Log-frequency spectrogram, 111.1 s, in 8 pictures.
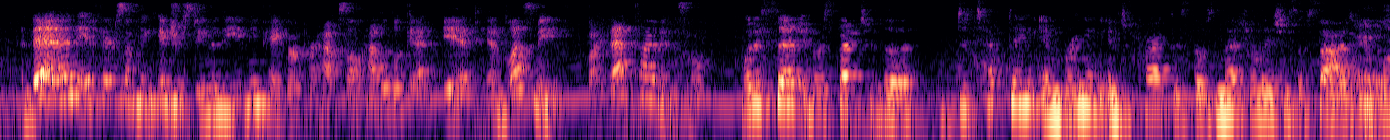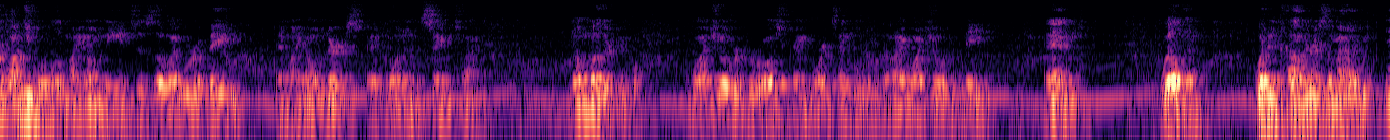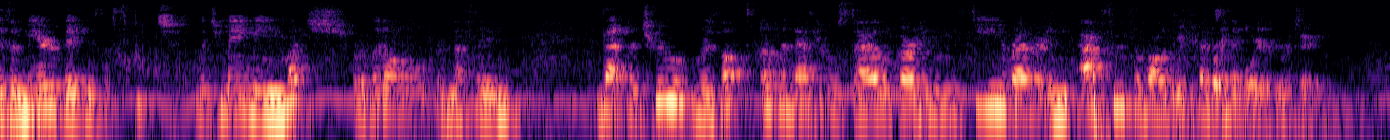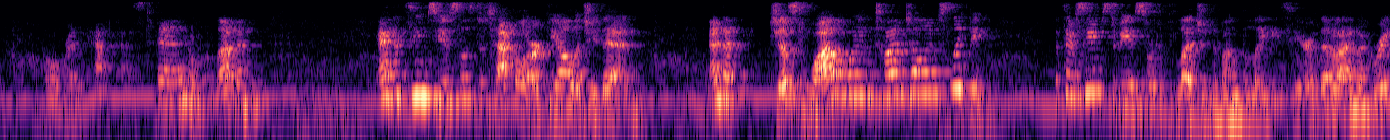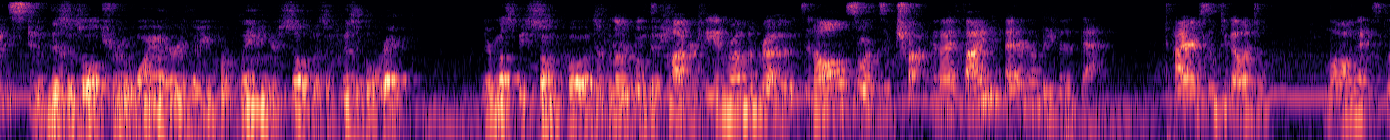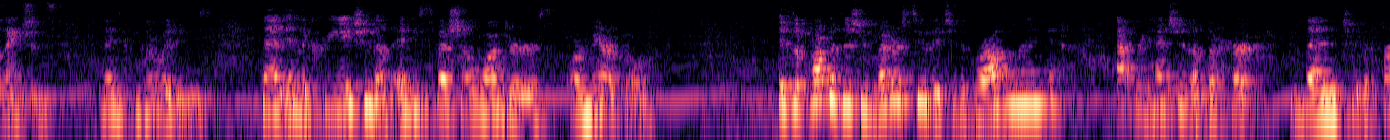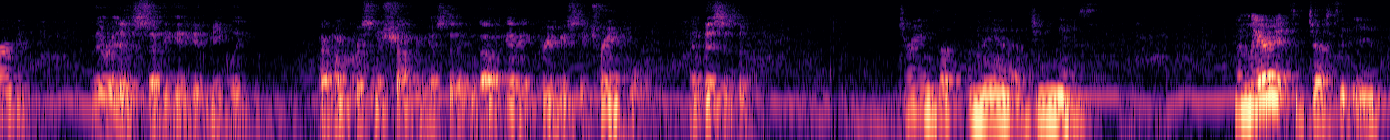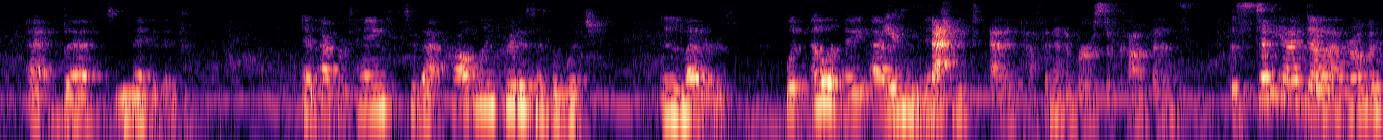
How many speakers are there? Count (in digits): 3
